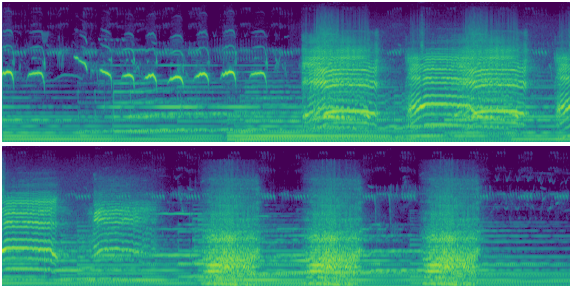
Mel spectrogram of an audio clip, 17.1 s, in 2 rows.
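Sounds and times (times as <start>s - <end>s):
background music: 0.0s - 17.0s
animal bleating: 4.5s - 14.0s, 14.8s - 15.8s
rough noisy animal call: 4.5s - 14.0s, 14.8s - 15.9s.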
